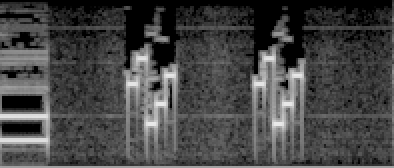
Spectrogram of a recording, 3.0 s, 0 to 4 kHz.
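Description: Five-tone selective call (ZVEI), heard as quick runs of five tones, tones of about 70 ms. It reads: 88159 88159
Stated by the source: Received on an SDR.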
